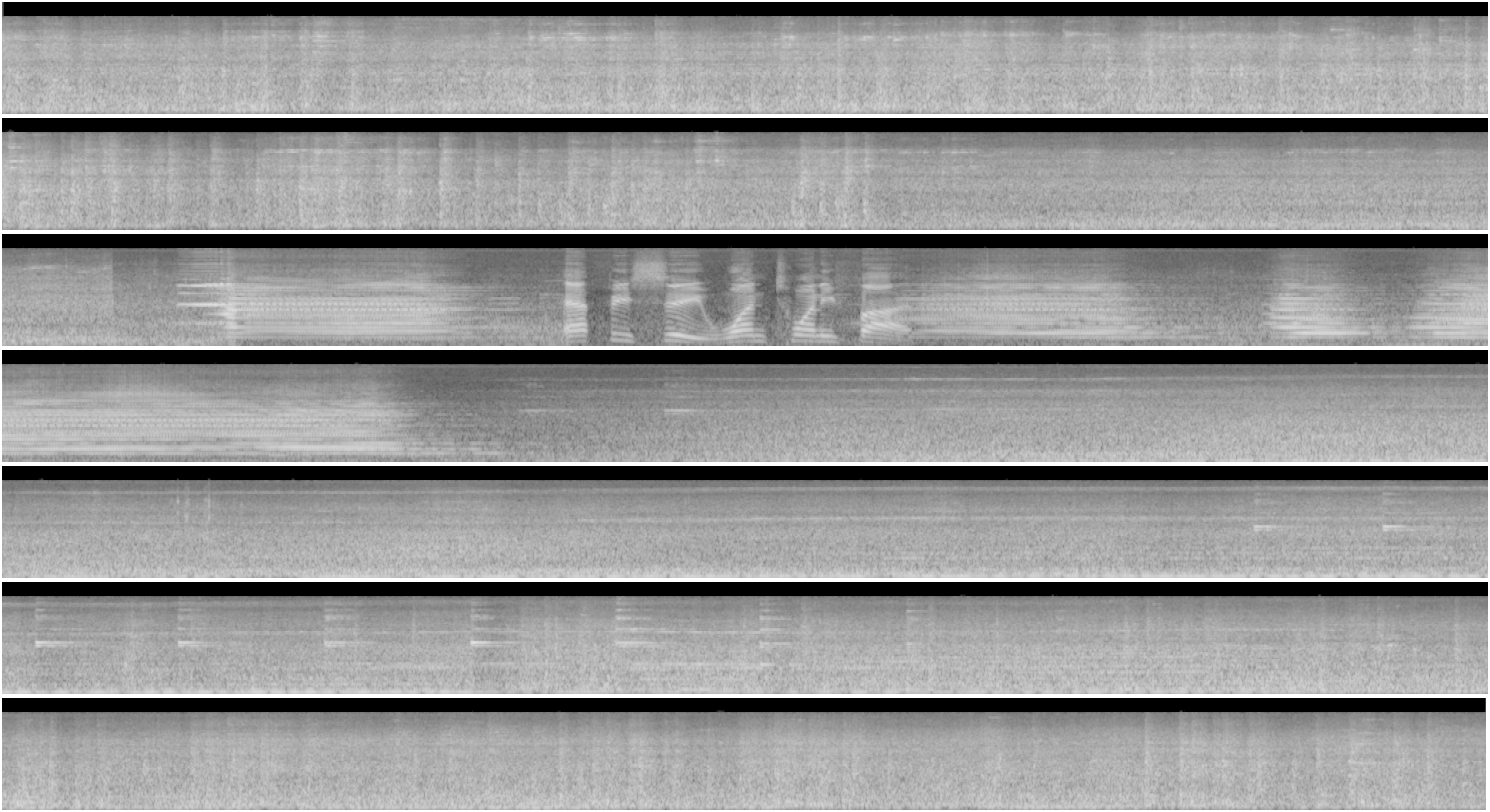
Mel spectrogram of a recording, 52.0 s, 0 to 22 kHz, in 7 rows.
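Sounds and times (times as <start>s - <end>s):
wheel clatter on rails: 0.0s - 12.4s, 43.7s - 52.0s
diesel locomotives passing: 0.0s - 52.0s
train horn blast: 15.7s - 17.6s, 19.4s - 24.9s, 40.3s - 43.7s.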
